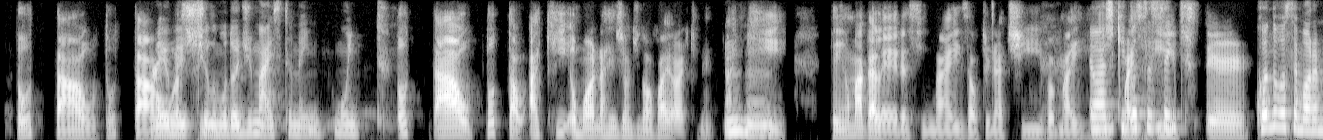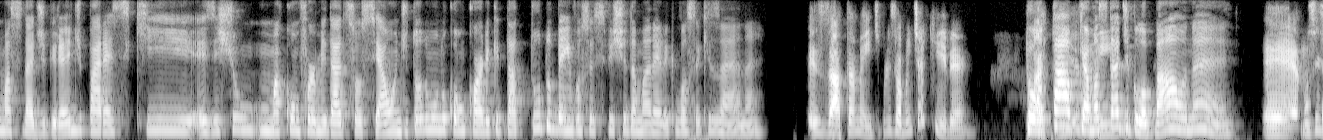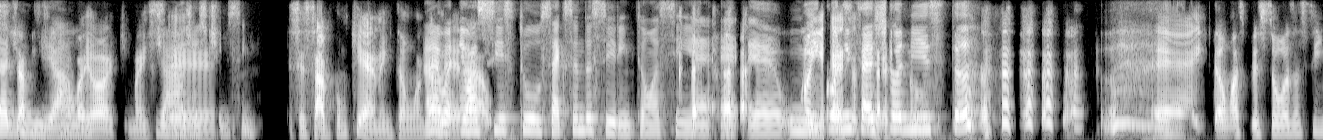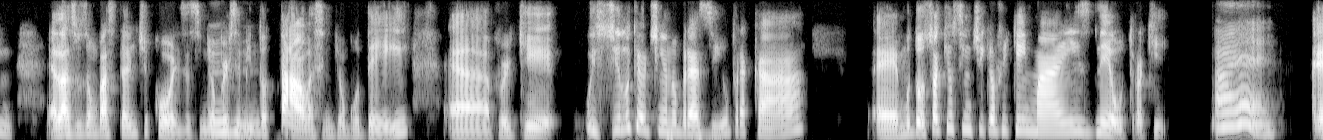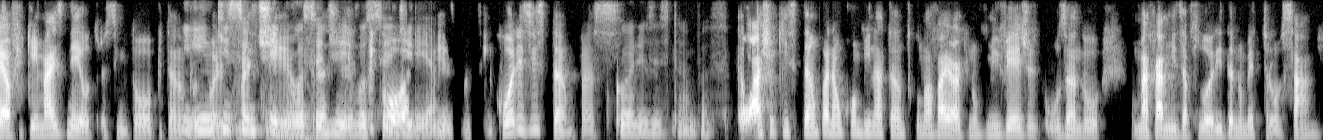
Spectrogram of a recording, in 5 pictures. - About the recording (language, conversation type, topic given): Portuguese, unstructured, Como você descreveria seu estilo pessoal?
- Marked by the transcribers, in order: tapping; in English: "hipster"; laugh; other background noise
